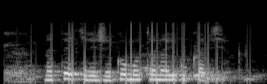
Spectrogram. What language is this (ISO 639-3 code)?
kin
